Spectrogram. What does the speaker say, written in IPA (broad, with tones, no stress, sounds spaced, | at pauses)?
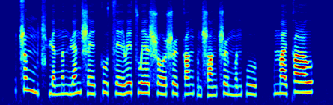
ʈ͡ʂ ɤ˥˩ ŋ m u˩ t͡ɕʰ ɥ ɛ˩ n̪ ə˨˩ n ɥ ɛ˥˩ n ʂ e˧˥ ɪ̯ k u˨˩ t͡s e˧˥ ɪ̯ ɻ e˧ ɪ̯ t͡s w e˥ ɪ̯ ʂ o˧˥ ʊ̯ ʂ ɻ̩˨˩ k ɑ˥˩ ŋ p ə˩ n ʂ ɑ˧˥ ŋ ʂ ɻ̩˥˩ m ə˥ n p u˥˩ | m a˧˥ ɪ̯ k ɑ˥ ʊ̯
